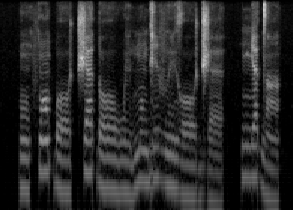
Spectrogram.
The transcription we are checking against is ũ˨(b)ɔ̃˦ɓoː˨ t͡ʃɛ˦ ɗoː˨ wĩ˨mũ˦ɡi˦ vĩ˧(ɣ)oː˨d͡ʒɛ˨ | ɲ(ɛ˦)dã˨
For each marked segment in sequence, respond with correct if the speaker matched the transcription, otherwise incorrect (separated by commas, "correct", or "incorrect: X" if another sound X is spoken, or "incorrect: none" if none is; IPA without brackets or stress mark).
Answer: incorrect: f, correct, correct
